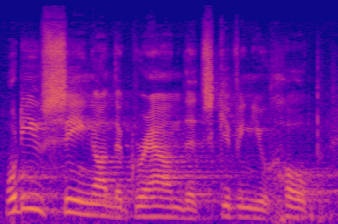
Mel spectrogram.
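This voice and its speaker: A man moderating a panel discussion on stage, asking gracious, measured questions with some fillers. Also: fairly high pitch, lively intonation, fairly bright tone. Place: large event hall on stage. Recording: echoey hall, faint room noise.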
